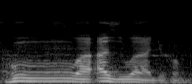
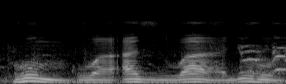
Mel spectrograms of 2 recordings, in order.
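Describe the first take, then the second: First: The m is hidden without full lip closure. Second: The lips close fully on the m sound. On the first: The speaker calls it wrong. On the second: The speaker calls it right. "tapi kita baca"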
